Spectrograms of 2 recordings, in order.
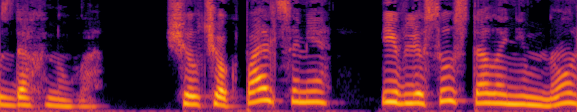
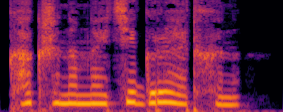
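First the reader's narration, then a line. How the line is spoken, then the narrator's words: Whisper. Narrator (Russian): прошептала Валентина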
